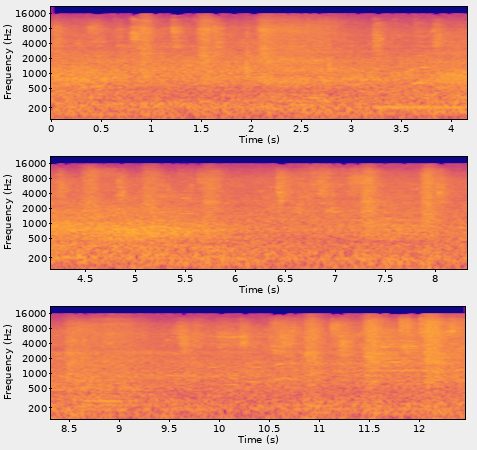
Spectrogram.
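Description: Outdoor background of running cars, people talking at a distance and music with deep bass, with a few short knocks.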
